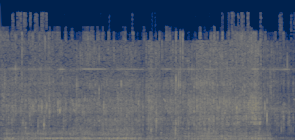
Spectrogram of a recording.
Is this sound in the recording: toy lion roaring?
no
